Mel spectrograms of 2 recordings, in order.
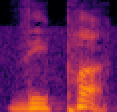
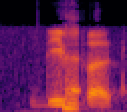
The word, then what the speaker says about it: Deepak: no, you say his name, Deepak. – Deepak, yes. – Say it right.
